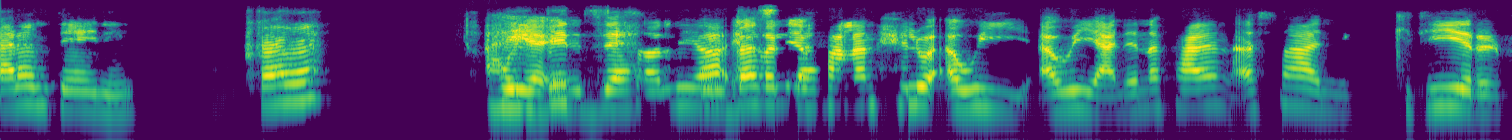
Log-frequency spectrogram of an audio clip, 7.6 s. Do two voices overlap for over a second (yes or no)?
yes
